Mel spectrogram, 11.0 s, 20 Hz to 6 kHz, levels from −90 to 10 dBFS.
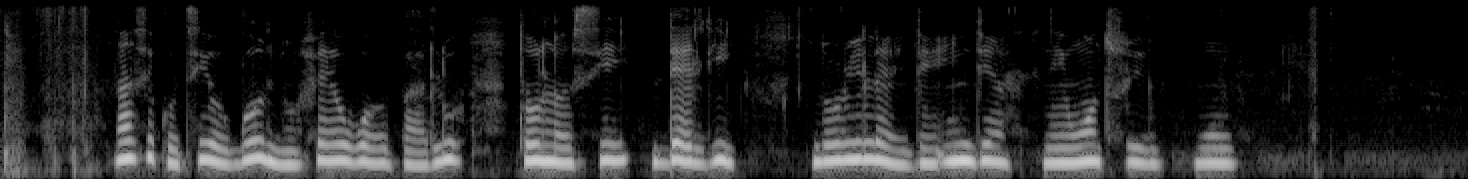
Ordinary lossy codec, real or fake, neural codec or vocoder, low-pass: none; real; none; 5.4 kHz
